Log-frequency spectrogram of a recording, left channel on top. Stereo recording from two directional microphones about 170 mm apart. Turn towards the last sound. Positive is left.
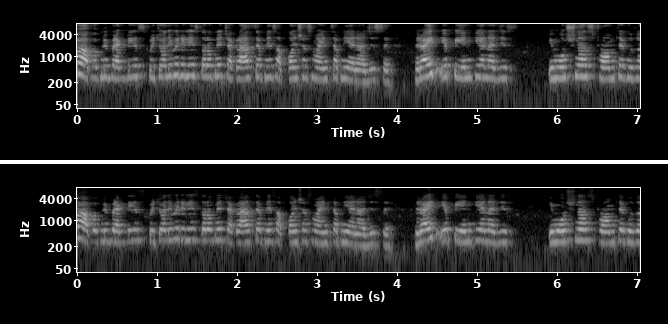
turn(degrees=35)  # may be behind; listen again after turning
